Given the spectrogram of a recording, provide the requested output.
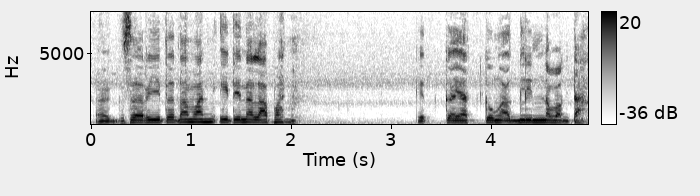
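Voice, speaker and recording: An actor with an Ilocano accent playing an angry, jealous husband, confrontational, in a radio drama. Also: male voice, on the high side, measured pace, a little hiss or hum, lightly acted. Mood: indignant. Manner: forceful, confrontational.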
